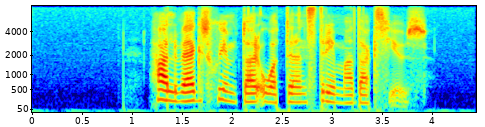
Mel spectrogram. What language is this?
Swedish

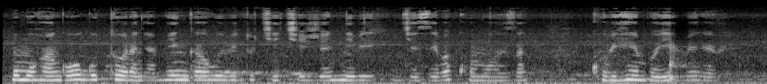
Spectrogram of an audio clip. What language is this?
Kinyarwanda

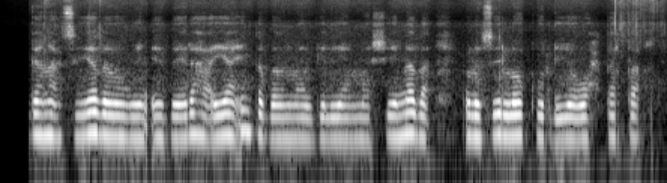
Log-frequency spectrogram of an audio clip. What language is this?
Somali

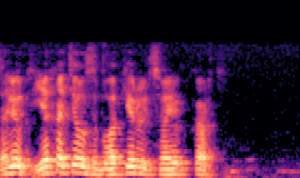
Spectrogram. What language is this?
Russian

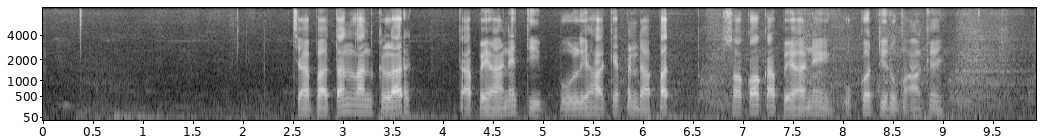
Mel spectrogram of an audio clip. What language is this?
Javanese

